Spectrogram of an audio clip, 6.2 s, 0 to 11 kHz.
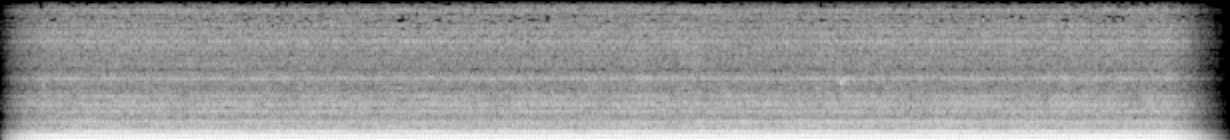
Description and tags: This is a domestic fridge motor recorded in stereo using a Rode NT4 and an Edirol R-09.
